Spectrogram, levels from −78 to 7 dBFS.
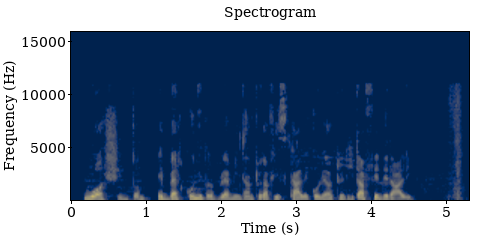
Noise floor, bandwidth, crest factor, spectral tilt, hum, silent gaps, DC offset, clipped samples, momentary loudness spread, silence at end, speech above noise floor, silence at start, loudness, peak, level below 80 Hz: -57 dBFS; 11.5 kHz; 20 dB; -6.5 dB/octave; none; none; under 0.1%; under 0.1%; 13 LU; 0.15 s; 29 dB; 0.2 s; -29 LUFS; -10 dBFS; -80 dBFS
